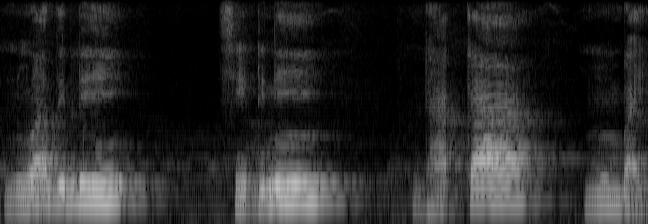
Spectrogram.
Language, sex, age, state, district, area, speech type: Odia, male, 45-60, Odisha, Dhenkanal, rural, spontaneous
